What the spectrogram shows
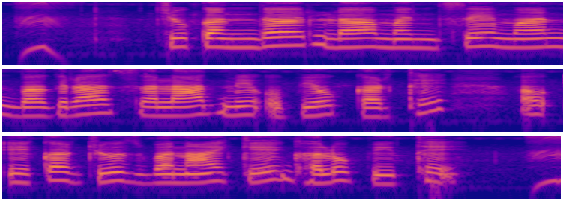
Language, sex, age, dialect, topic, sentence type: Chhattisgarhi, female, 31-35, Northern/Bhandar, agriculture, statement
